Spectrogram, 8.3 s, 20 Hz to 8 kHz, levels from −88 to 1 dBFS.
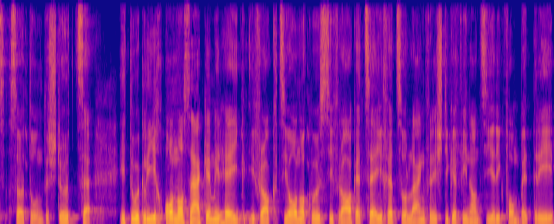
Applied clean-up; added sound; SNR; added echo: neural mask model Resemble Enhance denoiser.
